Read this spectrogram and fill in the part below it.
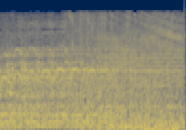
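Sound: horse neighing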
